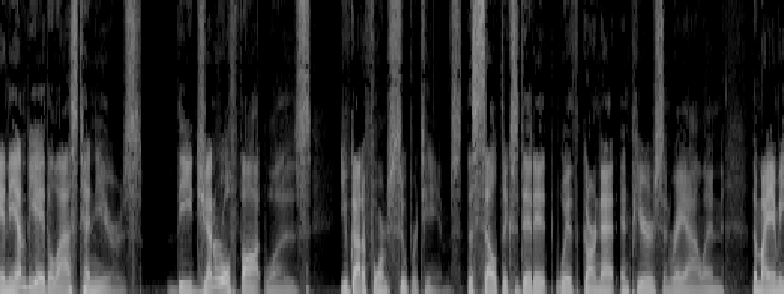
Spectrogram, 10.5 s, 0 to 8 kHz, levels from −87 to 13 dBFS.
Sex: male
